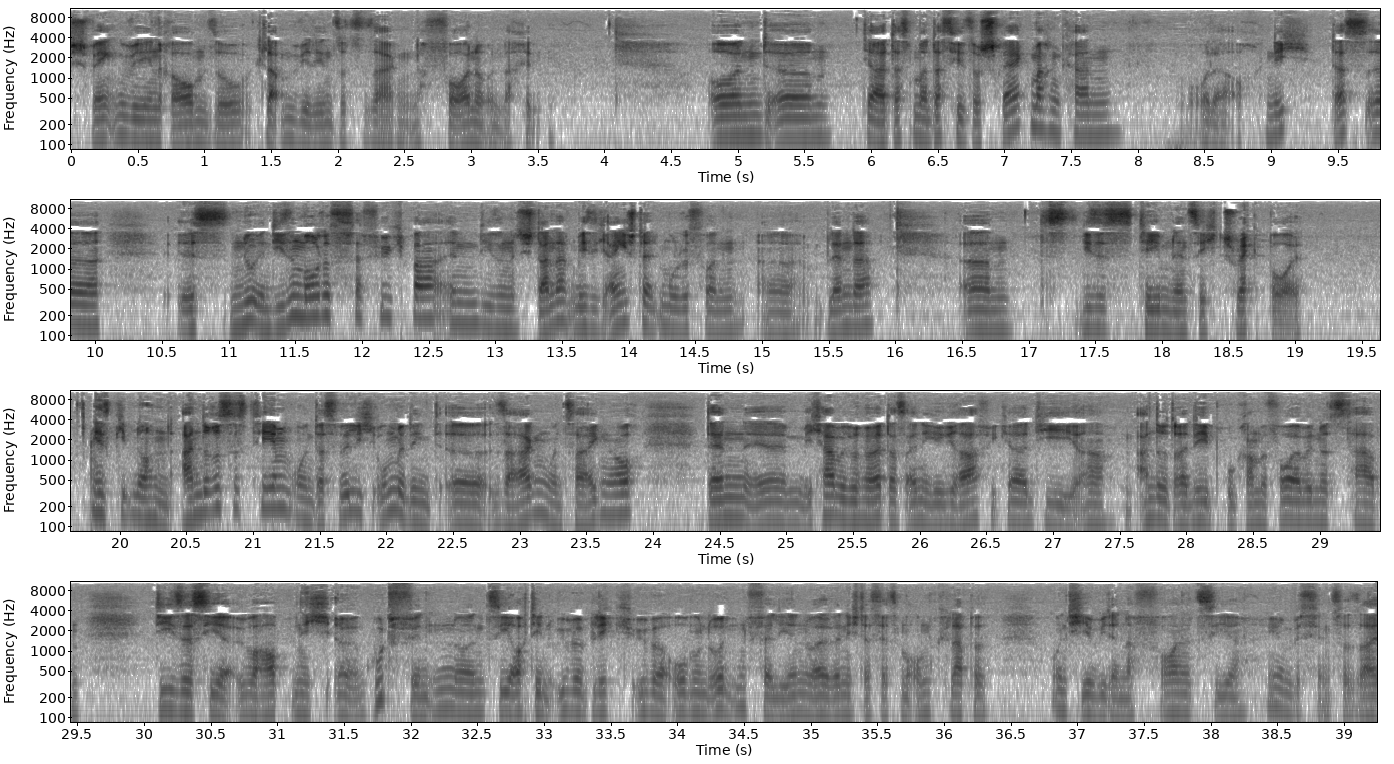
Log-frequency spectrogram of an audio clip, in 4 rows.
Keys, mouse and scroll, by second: 6.1-8.6 middle drag, 8.7-11.7 middle drag, 14.9-17.0 middle drag, 32.3-36.5 middle drag, 37.0-38.4 middle drag.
